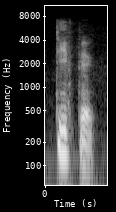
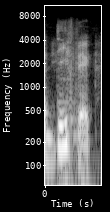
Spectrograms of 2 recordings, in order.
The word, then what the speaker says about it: defect: escape from i heard the noun should be stressed fast zero point bob should be stressed in second syllable so defect uh defect a defect and defect exactly yes so we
